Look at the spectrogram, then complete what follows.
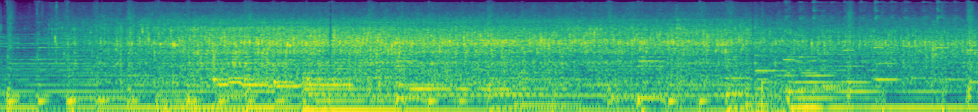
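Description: Fresh mint leaves sizzling as they fry in hot oil and ghee in an aluminium pot: a steady crackling hiss that grows louder about two seconds in.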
